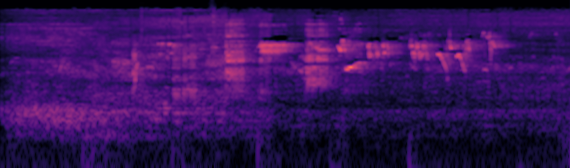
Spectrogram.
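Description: Lark Sparrow song: a quick jumble of very short notes, buzzes, chips and clear tweets, mostly high-pitched, over faint background hiss and a low rumble.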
